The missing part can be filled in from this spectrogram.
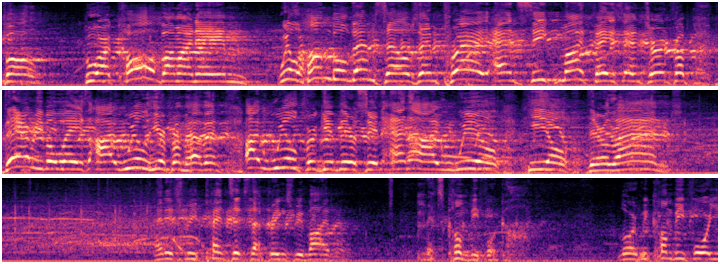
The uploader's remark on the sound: delivered at "The Return" event in Washington, D.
